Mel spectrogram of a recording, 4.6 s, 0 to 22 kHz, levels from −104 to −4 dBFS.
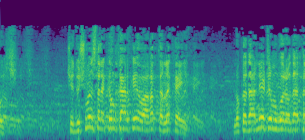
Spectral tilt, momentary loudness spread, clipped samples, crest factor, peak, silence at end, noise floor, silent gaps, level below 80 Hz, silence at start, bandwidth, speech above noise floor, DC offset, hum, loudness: -1.5 dB/octave; 21 LU; under 0.1%; 18 dB; 0 dBFS; 0 s; -37 dBFS; none; -58 dBFS; 0 s; 11.5 kHz; 20 dB; under 0.1%; none; -15 LUFS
